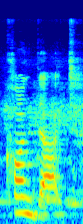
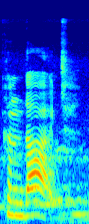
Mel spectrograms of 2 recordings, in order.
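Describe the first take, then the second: First: The stress is on the first syllable. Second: The stress is on the second syllable. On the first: It is used as a noun. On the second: It is used as a verb. "but in verbs"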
